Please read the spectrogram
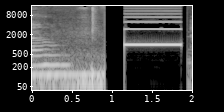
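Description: A song with a held sung note ends about a second in, and after a brief silence a single steady electronic beep sounds for under a second and cuts off sharply.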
